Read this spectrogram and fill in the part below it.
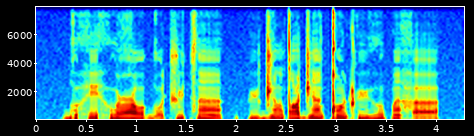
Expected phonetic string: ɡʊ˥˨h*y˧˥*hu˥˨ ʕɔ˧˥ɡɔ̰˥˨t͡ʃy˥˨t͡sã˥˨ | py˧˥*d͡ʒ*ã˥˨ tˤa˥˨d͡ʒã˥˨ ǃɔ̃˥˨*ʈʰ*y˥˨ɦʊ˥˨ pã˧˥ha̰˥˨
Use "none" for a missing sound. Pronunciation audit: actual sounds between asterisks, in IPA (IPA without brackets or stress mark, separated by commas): e˧˥, d͡ʒ, ʈʰ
